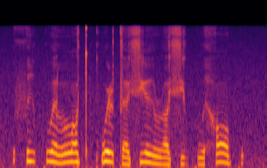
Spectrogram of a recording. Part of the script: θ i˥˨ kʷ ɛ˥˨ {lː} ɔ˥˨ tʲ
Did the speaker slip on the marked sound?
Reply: no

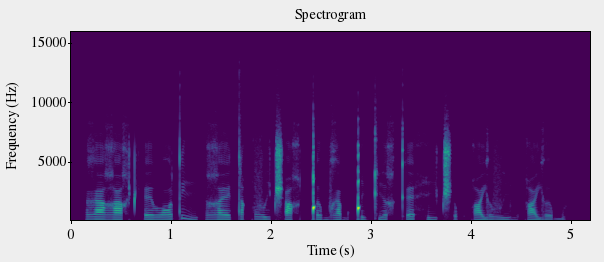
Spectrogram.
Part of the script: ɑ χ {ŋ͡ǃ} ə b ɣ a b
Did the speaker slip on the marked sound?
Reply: yes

